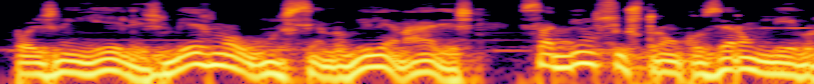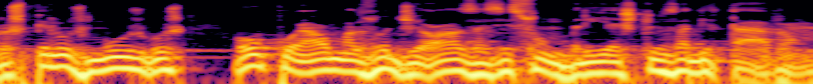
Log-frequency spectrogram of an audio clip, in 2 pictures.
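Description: A man narrates a dark fantasy story in a low, mellow voice. His storytelling is theatrical and scripted, with faint music playing behind him.

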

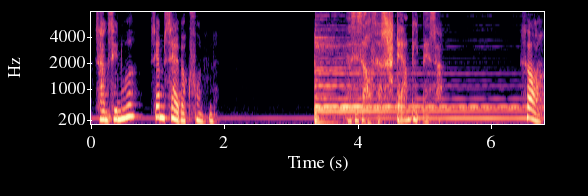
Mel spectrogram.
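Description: An actress playing a defiant, seductive smuggler's wife in a radio drama, with an Austrian accent and a taunting, commanding manner. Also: female voice, medium pitch, expressive, a little slow, music in the background. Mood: coaxing, sly. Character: defiant, seductive smuggler's wife, scornful and newly self-assured.

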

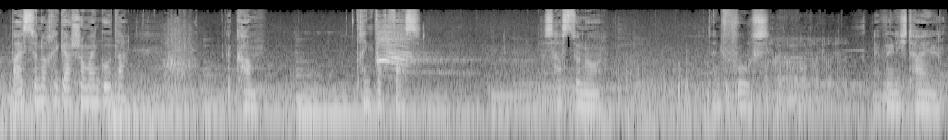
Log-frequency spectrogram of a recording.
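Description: Solemn young warrior narrator over loud music, male actor. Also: on the high side, natural voice. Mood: tender. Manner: storytelling, solemn, earnest. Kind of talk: dramatic first-person narration in radio play.

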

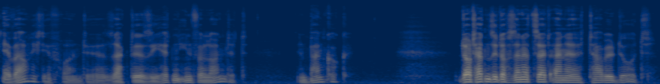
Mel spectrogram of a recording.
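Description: An actor in a German radio drama playing a cool, menacing gentleman drifter, clipped and insinuating in manner. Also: low-pitched, lively intonation, a little slow, vocal fry, no room sound, full character voice.

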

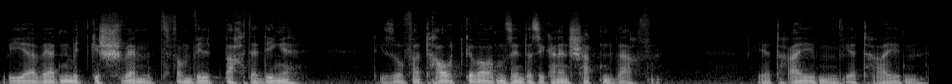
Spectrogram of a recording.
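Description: A reflective, brooding man with an extremely deep, raspy voice. He speaks lyrical monologue in a poetic radio drama. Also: steady tone, measured pace, darkish tone.

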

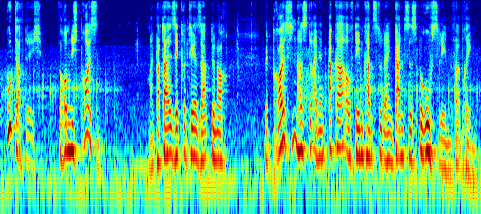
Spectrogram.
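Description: An actor playing an older, self-satisfied East German Marxist historian reminiscing in measured, conversational radio drama monologue. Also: male voice, medium pitch, gravelly, a little hiss or hum.

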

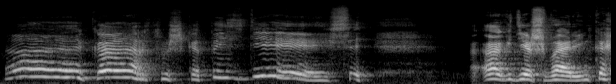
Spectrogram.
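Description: An affectionate old country matron in a radio comedy. Her voice is high and lilting, and she takes her time. She gushes in old-fashioned folksy verse, fond of the old days. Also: animated, extremely slow, full character voice. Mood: delighted, curious. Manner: gushing, doting, old-fashioned folksy speech.

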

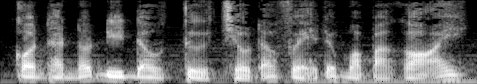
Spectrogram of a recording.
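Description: A man voicing an irritable older husband, gruff and complaining. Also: deep voice, fast, natural voice. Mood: irritated.

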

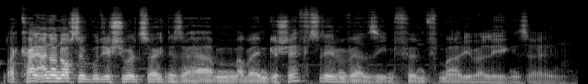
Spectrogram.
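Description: A man's voice: deep voice, very animated, a little fast, gravelly, heavily acted. An actor playing a boastful, insecure aging travelling salesman in a 1950s German radio drama, talkative and exclamatory. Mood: proud, fatherly. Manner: talkative, exclamatory, swinging from bragging to self-doubt.

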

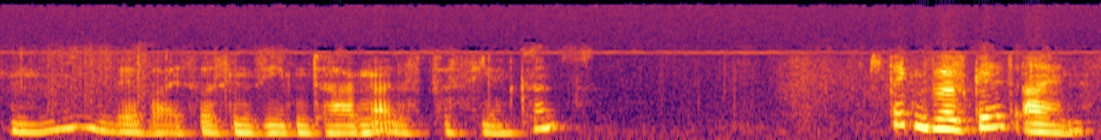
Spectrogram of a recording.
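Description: A noisy, narrow-band radio play recording features a cool, coy woman. Her voice is mid-pitched and swoops freely as she teases and brushes off an admirer. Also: lively intonation, normal speed. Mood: cool, teasing. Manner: coy, dismissive, teasing. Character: cool, teasing woman keeping an admirer at bay. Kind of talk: German radio crime drama acting. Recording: phone-like old radio drama, clear noise.

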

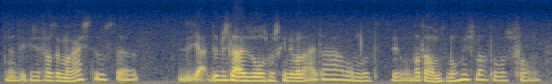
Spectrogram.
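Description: An actor in a radio play playing a captive hostage with a husky voice, chatty and wry with nervous gallows humour. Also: male voice, on the high side, rapid-fire. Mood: wry, joking. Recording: tinny old radio recording.

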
